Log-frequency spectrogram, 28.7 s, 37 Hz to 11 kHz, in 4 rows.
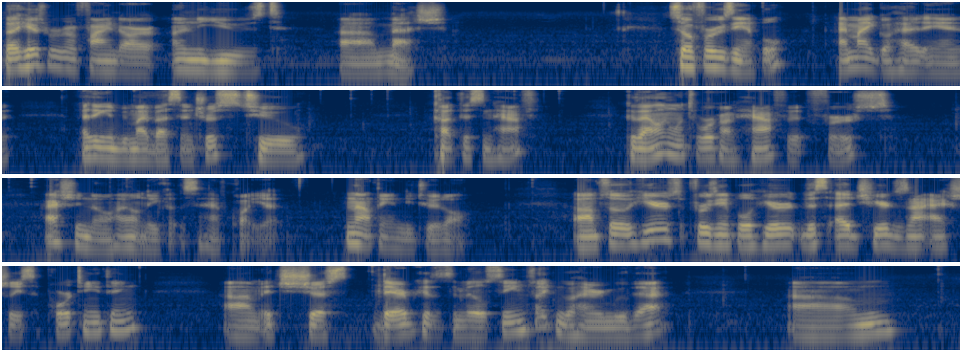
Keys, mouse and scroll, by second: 0.8-2.2 alt+middle drag, 3.2-5.7 alt+drag, 6.0-6.5 alt+middle drag, 8.8 click, 9.6 alt+drag, 10.0 click, 10.2 4, 10.8 click, 11.3 click, 11.6 4, 11.8 click, 12.5 alt+click, 12.9 3, 13.3 4, 14.4 alt+click, 14.7 2, 15.8-18.3 alt+drag, 19.1 click, 19.5-24.4 alt+drag, 25.5 ctrl+BackSpace, 27.1-28.6 alt+drag.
